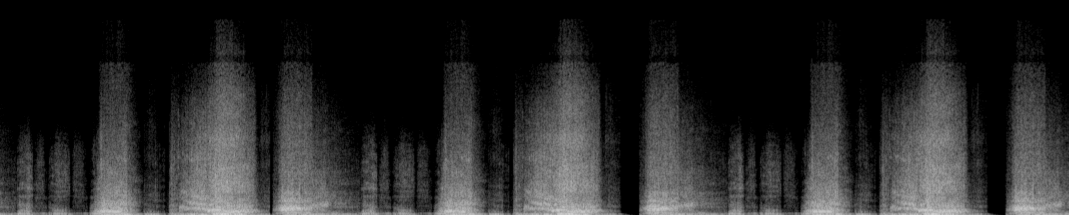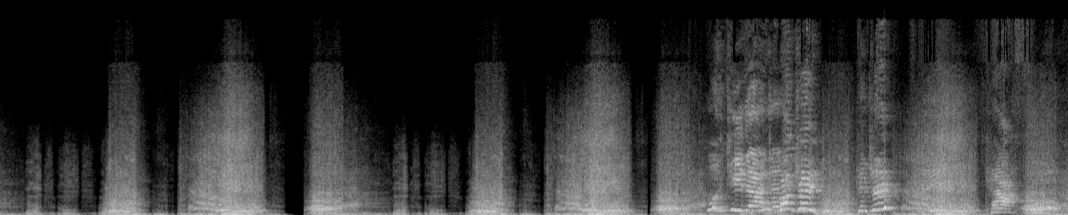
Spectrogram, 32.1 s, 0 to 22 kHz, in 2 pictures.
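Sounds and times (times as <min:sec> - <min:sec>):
gorilla roaring: 0:26.0 - 0:32.0.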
